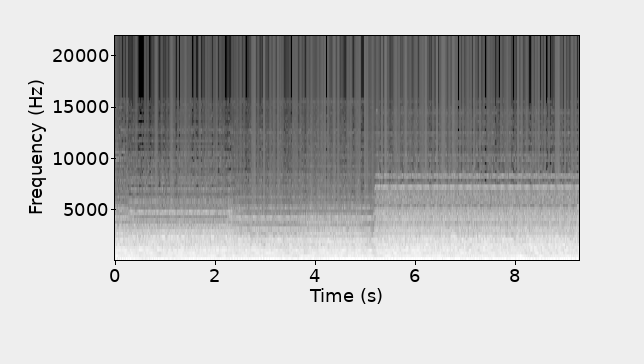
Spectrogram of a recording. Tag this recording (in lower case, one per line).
playing electronic organ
